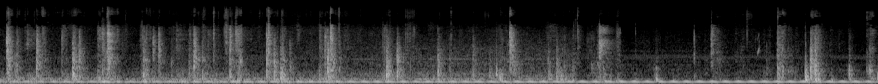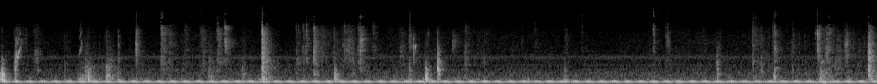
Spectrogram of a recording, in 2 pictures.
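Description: Sniffer dog searching: many scattered sharp clicks and taps from its movement, over a steady low machinery hum that pulses rapidly.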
